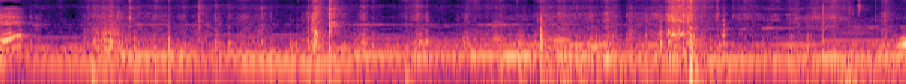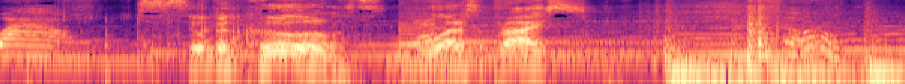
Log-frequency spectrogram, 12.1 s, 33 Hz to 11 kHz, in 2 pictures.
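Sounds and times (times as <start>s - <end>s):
background music with held notes: 0.0s - 12.0s
cardboard scraping or tearing: 0.6s - 8.1s
hands handling cardboard box: 0.6s - 8.4s.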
